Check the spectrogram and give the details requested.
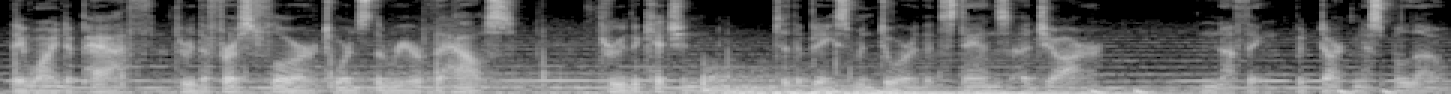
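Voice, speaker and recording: A man narrating a scripted horror story in a deliberate, dramatic way. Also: rumbling low, fairly even intonation, creaky. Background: music under the voice.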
